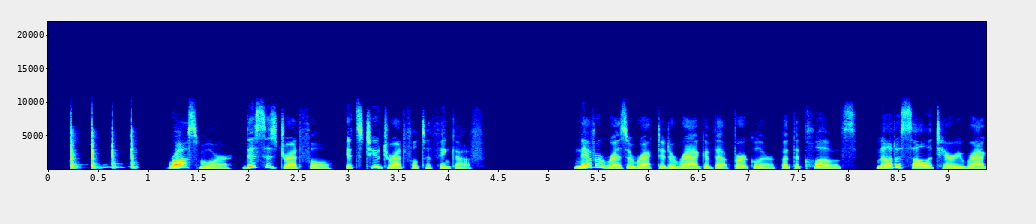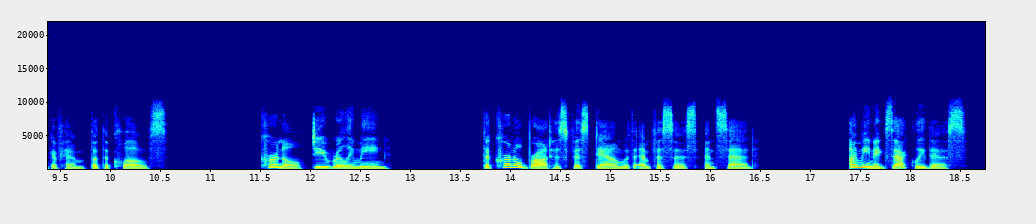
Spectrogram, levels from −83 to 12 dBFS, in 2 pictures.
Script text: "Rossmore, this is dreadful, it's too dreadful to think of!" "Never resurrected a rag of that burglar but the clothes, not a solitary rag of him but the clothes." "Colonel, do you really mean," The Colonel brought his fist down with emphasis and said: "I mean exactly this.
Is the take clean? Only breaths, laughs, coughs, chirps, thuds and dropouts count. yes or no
no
